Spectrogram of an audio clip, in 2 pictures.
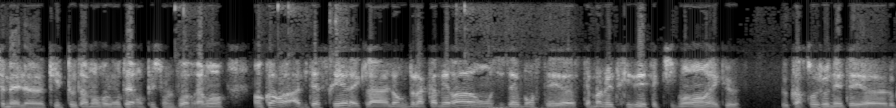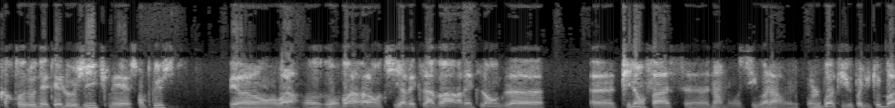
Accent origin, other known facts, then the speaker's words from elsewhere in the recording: France; on lui doit beaucoup, nous en tant que Français en plus, voilà.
